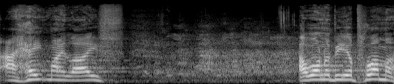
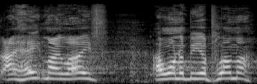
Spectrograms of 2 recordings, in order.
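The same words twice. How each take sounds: First: Laughing, exasperated Peter; half-laugh the complaint in Peter's voice; panicky Peter, laughing. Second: Said in the usual way. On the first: Retold or imitated. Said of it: "He's walking around going". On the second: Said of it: "I've had that thought".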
